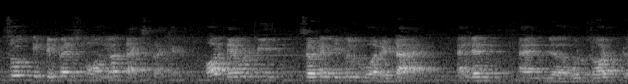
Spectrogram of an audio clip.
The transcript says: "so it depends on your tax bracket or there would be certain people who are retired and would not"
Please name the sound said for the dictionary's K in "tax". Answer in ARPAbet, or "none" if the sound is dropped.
K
